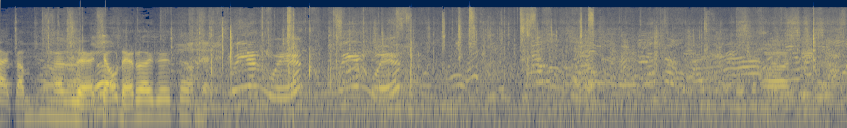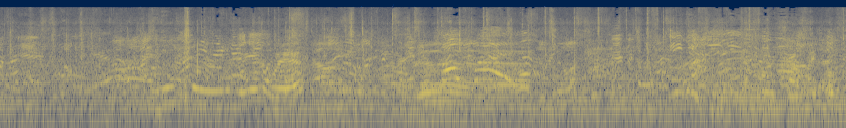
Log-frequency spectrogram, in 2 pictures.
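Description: Many children chatter and call out together outdoors.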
